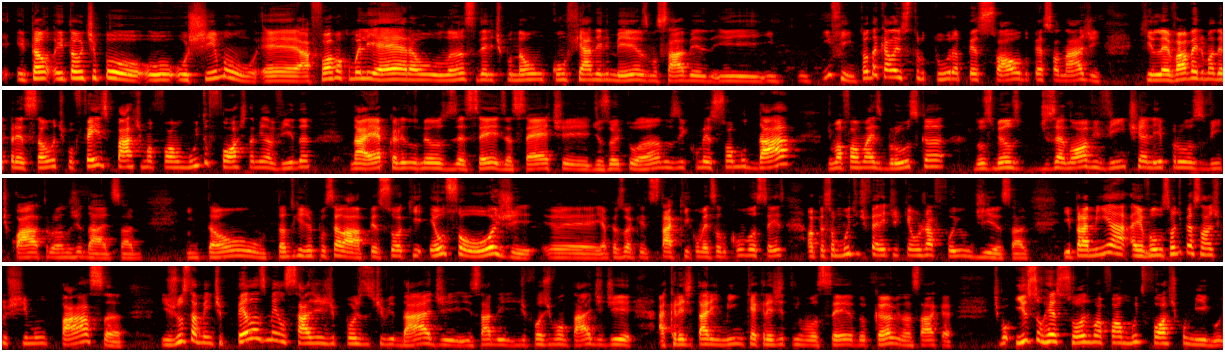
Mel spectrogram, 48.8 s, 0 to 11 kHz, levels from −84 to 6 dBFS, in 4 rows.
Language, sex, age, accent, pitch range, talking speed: Portuguese, male, 20-39, Brazilian, 150-200 Hz, 190 wpm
